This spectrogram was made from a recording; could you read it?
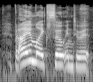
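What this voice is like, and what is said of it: Excited, enthusiastic voice. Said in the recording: “I don't know if you can tell by my voice, but I really, like, enjoy... I'm, like, really excited about it.”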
